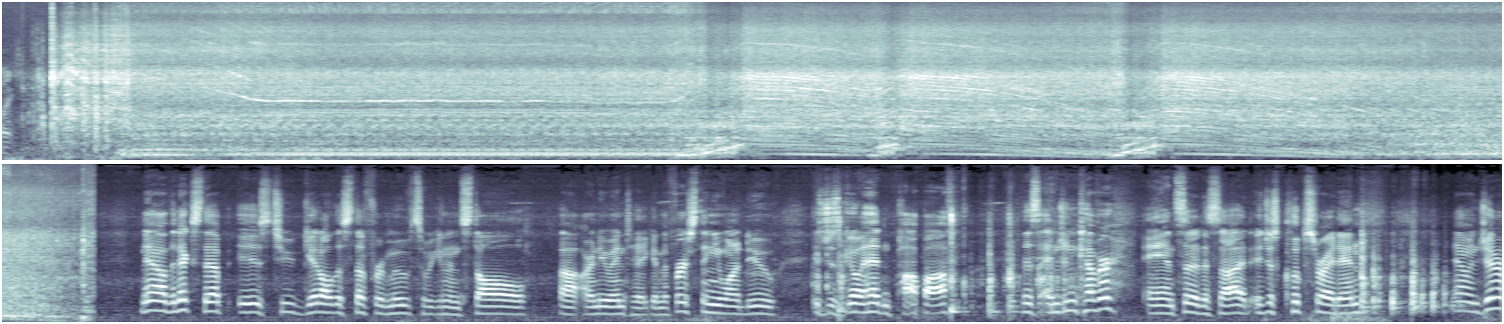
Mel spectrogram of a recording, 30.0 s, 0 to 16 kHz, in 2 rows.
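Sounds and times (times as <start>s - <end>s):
engine idling and revving: 0.5s - 16.0s.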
